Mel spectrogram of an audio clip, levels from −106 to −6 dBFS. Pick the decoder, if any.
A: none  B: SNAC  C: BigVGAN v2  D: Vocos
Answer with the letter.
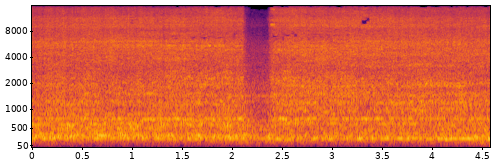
C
